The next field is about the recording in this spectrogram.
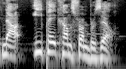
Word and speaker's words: Ipe: IP. – No, Ipe. – Ipe? That's how you say it.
